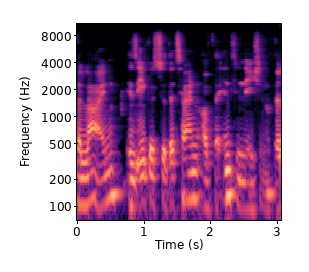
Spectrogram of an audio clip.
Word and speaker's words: theta: So this angle, this theta, that is how you pronounce this Greek symbol thingy, it's theta.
